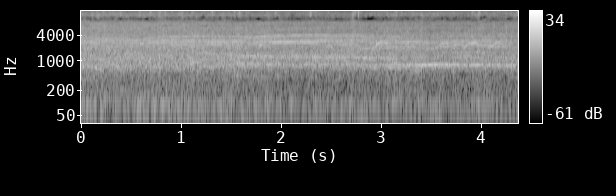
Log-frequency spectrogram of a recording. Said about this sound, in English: There are 50,000 screaming fans here. I said somebody scream!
